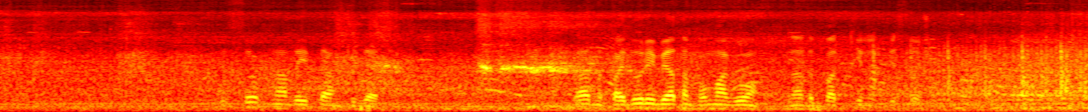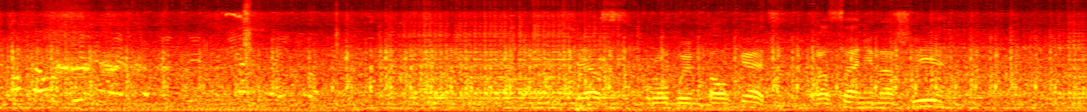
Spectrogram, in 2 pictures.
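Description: A heavy engine idles with a low rumble.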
